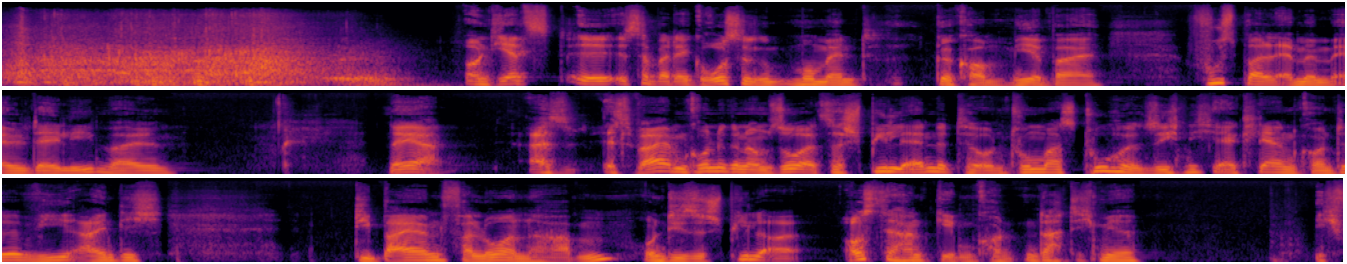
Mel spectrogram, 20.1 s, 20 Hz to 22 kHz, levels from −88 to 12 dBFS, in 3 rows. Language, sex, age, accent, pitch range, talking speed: German, male, 40-59, German, 120-170 Hz, 150 wpm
